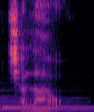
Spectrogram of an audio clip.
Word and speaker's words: chalado: En español se pronuncia chalao.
